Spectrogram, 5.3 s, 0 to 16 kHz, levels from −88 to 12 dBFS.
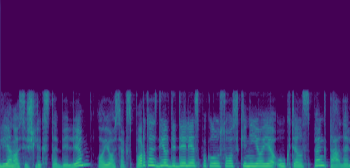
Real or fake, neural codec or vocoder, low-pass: real; none; 7.2 kHz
